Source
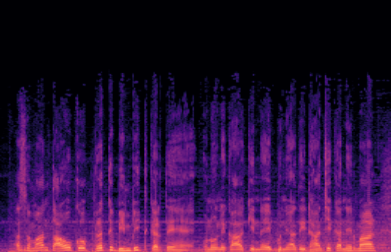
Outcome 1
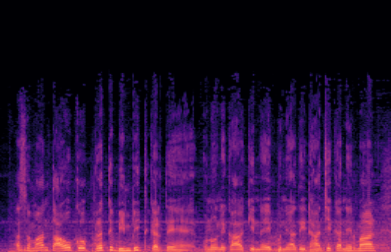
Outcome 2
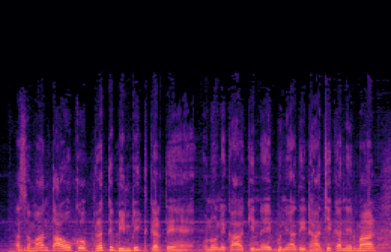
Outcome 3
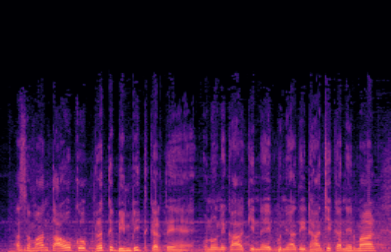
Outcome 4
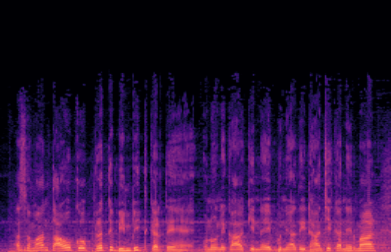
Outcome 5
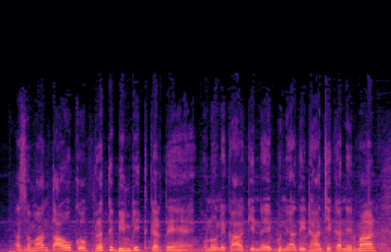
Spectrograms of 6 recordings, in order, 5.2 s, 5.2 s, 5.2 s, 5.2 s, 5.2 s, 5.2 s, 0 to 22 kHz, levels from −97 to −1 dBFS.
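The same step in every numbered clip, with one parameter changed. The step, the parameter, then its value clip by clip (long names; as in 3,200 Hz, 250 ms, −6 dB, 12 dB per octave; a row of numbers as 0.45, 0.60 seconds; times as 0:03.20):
repeating echo, delay time: 498, 231, 131, 80, 899 milliseconds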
